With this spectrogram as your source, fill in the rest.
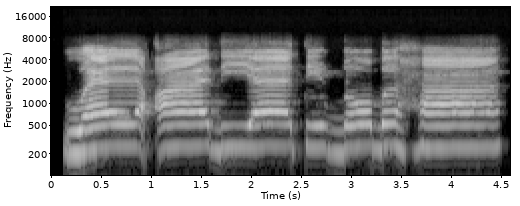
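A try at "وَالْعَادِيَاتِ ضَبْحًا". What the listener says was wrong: Ya, wawunya jangan ambil ancang-ancang. Wa, wal'a, jangan uwa, nggak ada. Sempurnakan mat tabi'inya, 2 harokat. Jangan terburu-buru lam sukunnya. Wal adiyati dhabha.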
